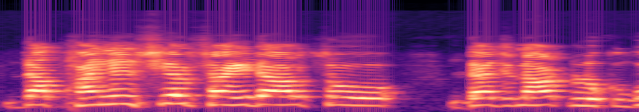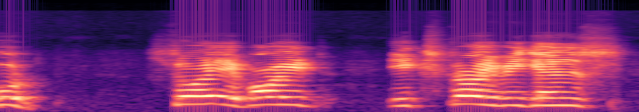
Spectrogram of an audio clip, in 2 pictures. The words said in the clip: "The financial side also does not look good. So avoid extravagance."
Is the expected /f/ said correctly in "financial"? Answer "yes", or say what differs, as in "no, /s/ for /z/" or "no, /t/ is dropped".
no, /p/ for /f/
